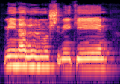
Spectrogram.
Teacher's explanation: نون کو لام کے ساتھ ملائیں گے، الف نہیں پڑھا جاتا، الف کے اوپر حرکت نہیں.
